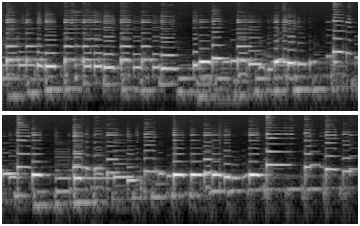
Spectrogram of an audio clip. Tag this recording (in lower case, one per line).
plucked string instrument
music
guitar
musical instrument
